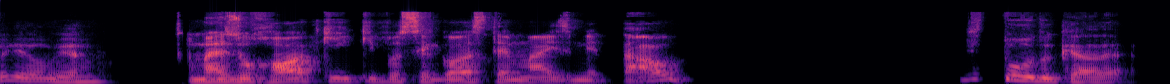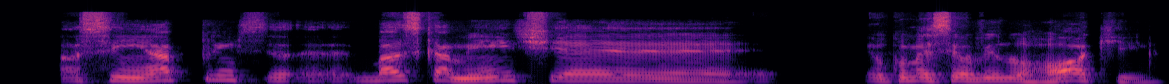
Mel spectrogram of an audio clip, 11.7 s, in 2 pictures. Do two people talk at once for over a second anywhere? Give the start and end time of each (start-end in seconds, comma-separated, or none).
none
